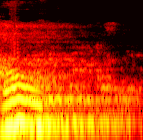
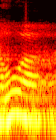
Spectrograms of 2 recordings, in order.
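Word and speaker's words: هو: la ilahaillah hu ya Hu bacanya hu jangan Hua kecuali disambung panjang enggak Hunya laahaillahu pakai nafas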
